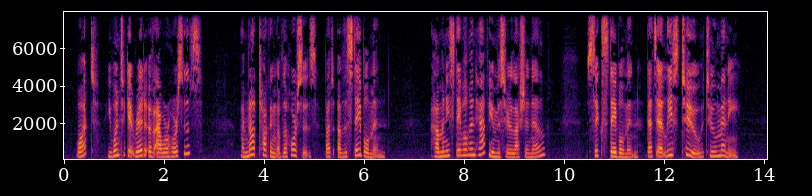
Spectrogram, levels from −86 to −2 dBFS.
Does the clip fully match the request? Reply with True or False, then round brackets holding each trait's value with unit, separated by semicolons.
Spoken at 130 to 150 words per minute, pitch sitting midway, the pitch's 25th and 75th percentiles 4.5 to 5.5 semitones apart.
False (145 wpm; 245 Hz; 4.9 semitones)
